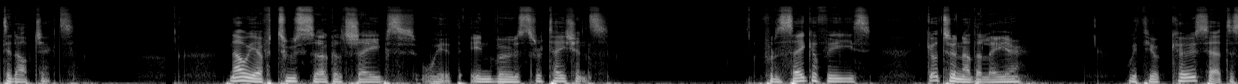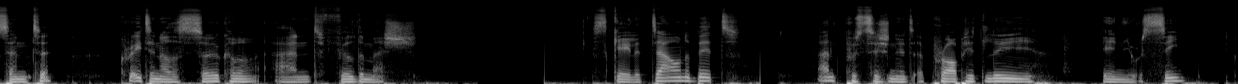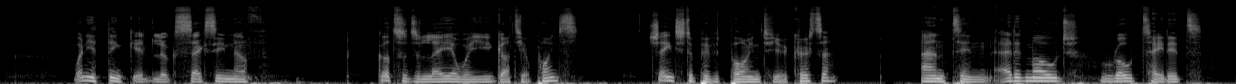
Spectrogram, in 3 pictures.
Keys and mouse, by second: 1.5 alt+a, 6.0 alt+a, 8.9 click, 9.9 click, 10.6 shift+s, 12.0 shift+a, 14.4-15.5 middle drag, 14.9 Tab, 15.8 e, 16.2 s, 17.7 a, 17.8 a, 18.0 w, 19.1 Tab, 19.6 s, 22.3-24.3 drag, 22.8 g, 25.9 s, 26.5-27.8 drag, 27.8 shift+a, 29.1-30.9 drag, 34.0 Tab, 34.5 shift+d, 36.0 r.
